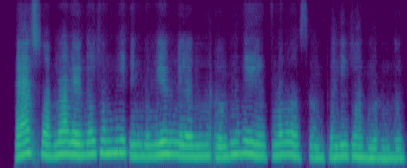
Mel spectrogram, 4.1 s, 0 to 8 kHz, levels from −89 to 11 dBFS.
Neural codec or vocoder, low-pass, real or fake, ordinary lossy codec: codec, 16 kHz, 0.5 kbps, FreqCodec, smaller model; none; fake; none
